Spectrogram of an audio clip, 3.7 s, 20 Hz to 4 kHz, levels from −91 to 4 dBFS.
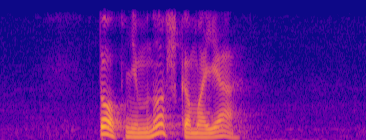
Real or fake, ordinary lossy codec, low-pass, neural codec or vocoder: fake; AAC, 32 kbps; 3.6 kHz; autoencoder, 48 kHz, 128 numbers a frame, DAC-VAE, trained on Japanese speech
